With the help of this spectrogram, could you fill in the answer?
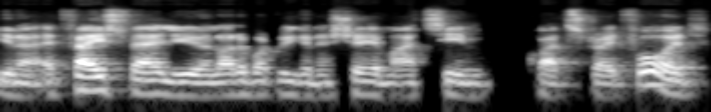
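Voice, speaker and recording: Against a quiet background, a man with a South African accent talks at medium pitch with fairly even intonation. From South Africa, Cape Town. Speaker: business valuation advisor. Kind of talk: webinar presentation. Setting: online webinar.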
